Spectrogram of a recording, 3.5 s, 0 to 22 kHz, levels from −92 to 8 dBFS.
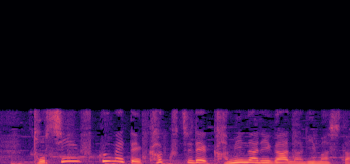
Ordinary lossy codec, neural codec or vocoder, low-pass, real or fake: none; none; 7.2 kHz; real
